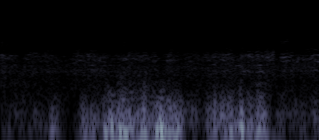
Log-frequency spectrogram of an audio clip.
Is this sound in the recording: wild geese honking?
yes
